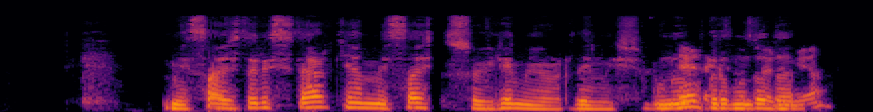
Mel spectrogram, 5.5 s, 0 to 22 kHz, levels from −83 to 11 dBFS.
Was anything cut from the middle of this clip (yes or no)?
yes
